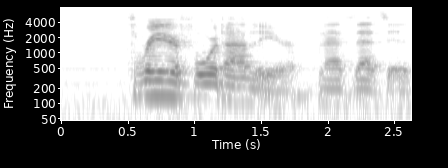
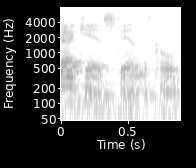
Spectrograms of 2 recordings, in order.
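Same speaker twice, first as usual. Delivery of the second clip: muttered complaint; 7 semitones lower, 14 dB quieter, faster than usual. Real, not acted. Muttered complaint about cold.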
